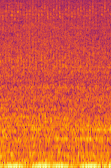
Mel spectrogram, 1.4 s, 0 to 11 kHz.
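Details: Palio Fire 1.0 2014 petrol engine, low mileage, warm idle during a service, scraping noise traced to compression leaking past a spark plug that wouldn't seat fully, now fixed: steady even low hum, no scraping or hissing; normal warm idle.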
